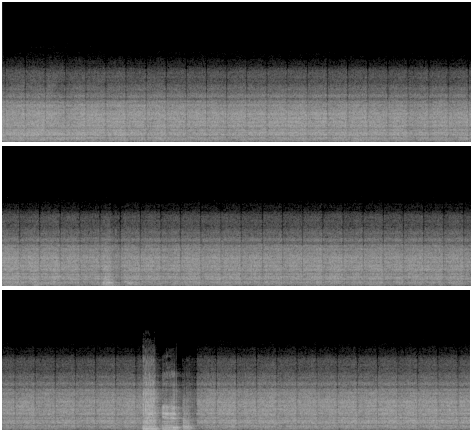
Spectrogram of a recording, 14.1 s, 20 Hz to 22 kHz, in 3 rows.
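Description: P-SB7 spirit box sweeping radio stations in reverse through stereo speakers: steady hissing static, with a faint snatch of broadcast sound about 6 s in and a louder brief burst about 11 s in. The operator takes these fragments for spirit voices saying "love/hate" and "be here".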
